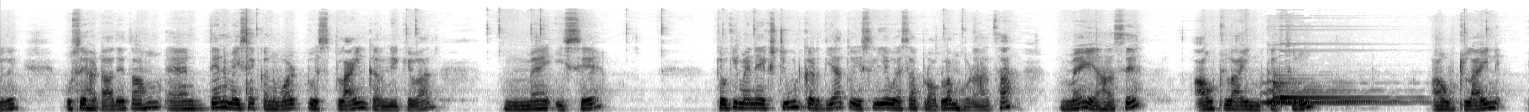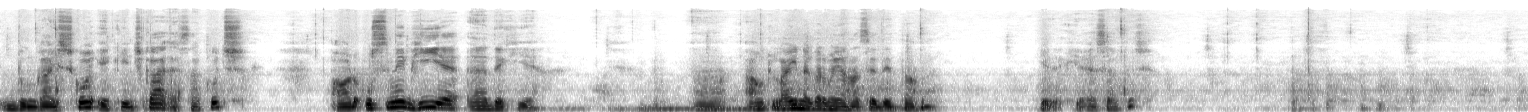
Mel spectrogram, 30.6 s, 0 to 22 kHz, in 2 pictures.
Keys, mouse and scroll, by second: 2.5 click, 9.5 click, 14.7 click, 17.0 Return, 18.2 middle click, 18.7 scroll down 1, 19.2 middle click, 19.8-20.4 scroll down 1, 20.6 scroll up 1, 21.7 z, 22.4-22.7 scroll down 1, 22.7 middle click, 23.1-24.4 scroll up 1, 24.5 click, 26.8 scroll down 1, 27.6 middle click, 28.5 ctrl+z.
